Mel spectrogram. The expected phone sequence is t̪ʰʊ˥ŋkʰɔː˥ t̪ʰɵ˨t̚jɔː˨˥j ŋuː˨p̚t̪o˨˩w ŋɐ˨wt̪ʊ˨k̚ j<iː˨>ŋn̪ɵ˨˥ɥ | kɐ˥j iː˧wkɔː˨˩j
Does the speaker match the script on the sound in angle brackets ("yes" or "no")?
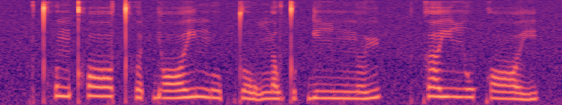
yes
